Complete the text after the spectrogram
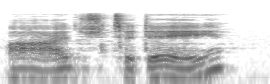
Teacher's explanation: The word is spelled with a final a, but it's just dropped.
